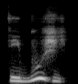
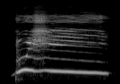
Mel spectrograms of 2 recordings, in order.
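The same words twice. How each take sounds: First: Said in the usual way. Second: Put-on very high, drawn-out little girl squeal; piping child's exclamation; toddler's cry. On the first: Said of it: "Oui, mon ange". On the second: A narrator's reading. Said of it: "s'écria-t-elle".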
